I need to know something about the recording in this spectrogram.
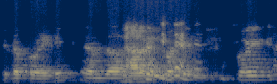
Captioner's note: members laugh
